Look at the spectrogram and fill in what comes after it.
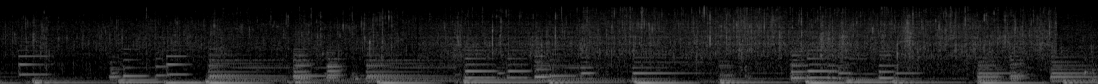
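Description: Food sizzling and crackling as it fries in a pan, a steady spitting hiss with fine pops, under background music.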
